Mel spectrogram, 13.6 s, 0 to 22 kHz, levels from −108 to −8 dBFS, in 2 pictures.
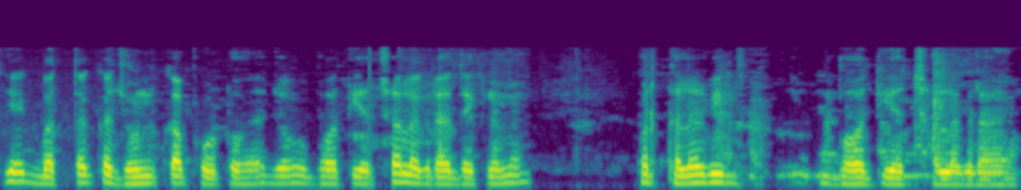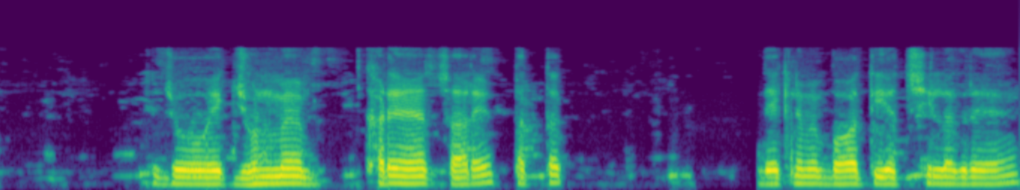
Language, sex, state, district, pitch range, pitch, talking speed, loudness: Hindi, male, Bihar, Samastipur, 140-170 Hz, 150 Hz, 185 wpm, -17 LUFS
